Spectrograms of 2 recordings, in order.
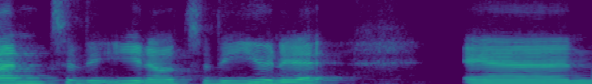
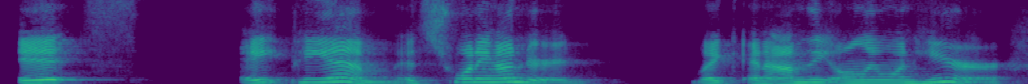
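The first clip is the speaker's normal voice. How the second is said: higher, louder retold protest; exasperated protest; 5 semitones higher, 5 dB louder than usual. Soldier retelling her objection to the commander, exasperated. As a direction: protest in disbelief, hitting the key words.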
